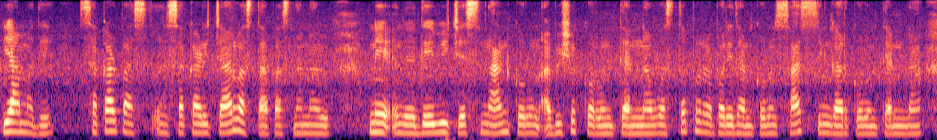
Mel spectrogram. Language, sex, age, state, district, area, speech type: Marathi, female, 30-45, Maharashtra, Amravati, urban, spontaneous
